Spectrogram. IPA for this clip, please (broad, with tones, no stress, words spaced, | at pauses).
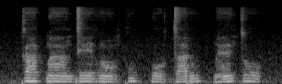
ka˦ɡ͡bã˧ de˧ lɔ̃˨ku˧k͡po˨da˨˦ ɾu˦˨ ɡ͡bɛ̃˨˦to˦˨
